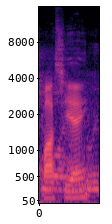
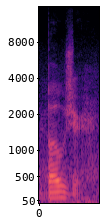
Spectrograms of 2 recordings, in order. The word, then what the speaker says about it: Bossier: He lives here in Bossier City, I think. In what's I always thought it was Bossier City, Bossier? but it turns out it's Bossier.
